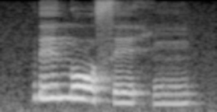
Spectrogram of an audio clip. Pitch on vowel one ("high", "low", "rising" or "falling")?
high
